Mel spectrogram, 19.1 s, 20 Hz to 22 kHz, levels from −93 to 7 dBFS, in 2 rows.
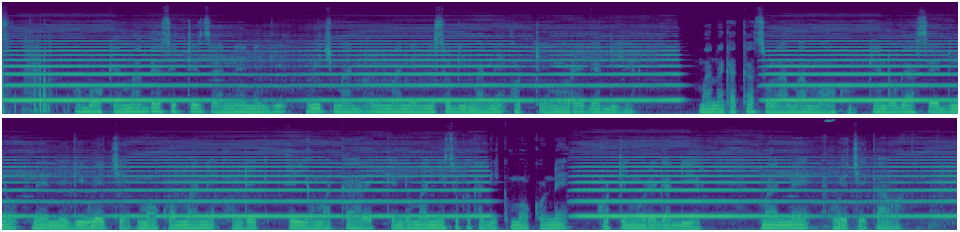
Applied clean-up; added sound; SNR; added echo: none; Bowed string instrument; 0 dB; none.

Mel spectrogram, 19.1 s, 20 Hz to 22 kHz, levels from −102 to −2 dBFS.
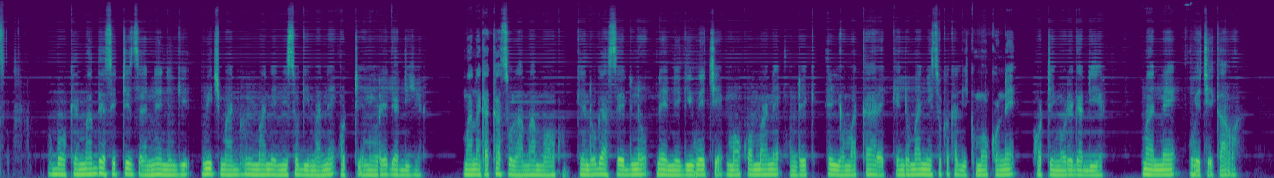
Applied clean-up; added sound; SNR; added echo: neural mask model DeepFilterNet 3.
